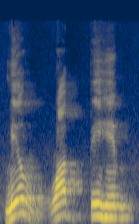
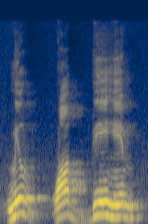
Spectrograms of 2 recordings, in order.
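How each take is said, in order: The two takes are said the same way.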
